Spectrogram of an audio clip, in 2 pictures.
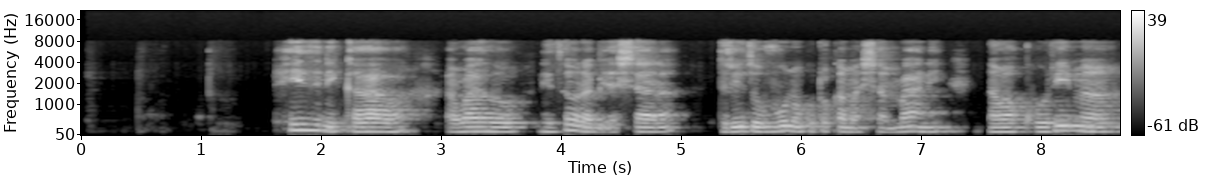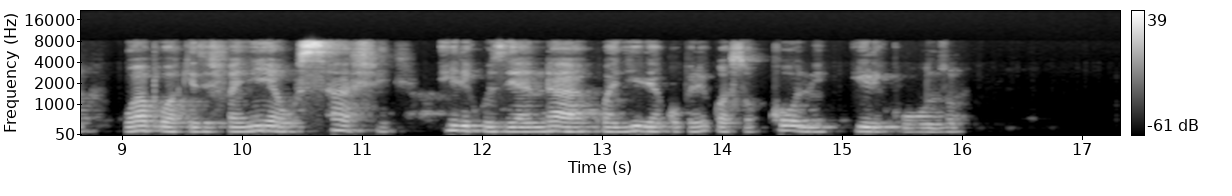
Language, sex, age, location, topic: Swahili, male, 25-35, Dar es Salaam, agriculture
